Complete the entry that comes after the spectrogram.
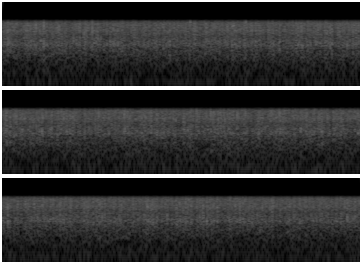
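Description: Steady, heavy rain falling on a flooded street, a constant even hiss of rain on standing water and pavement with no change in strength.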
